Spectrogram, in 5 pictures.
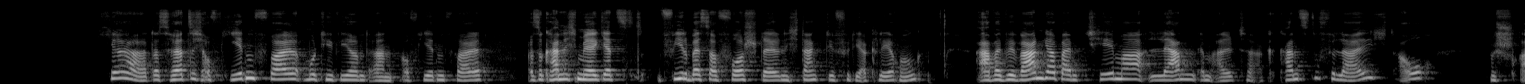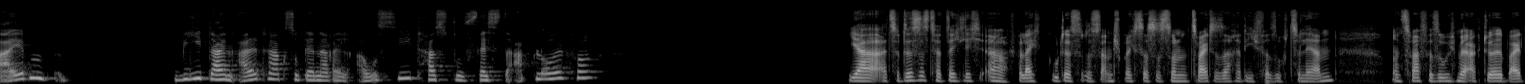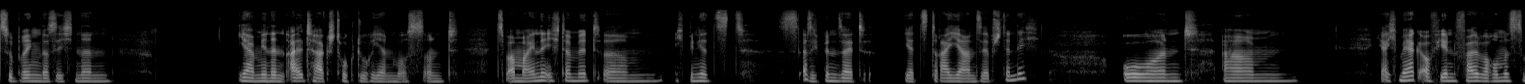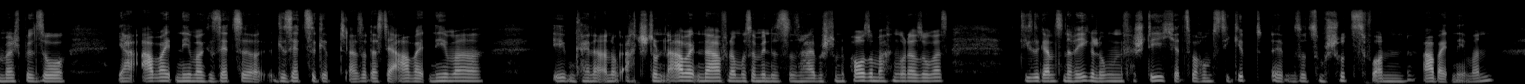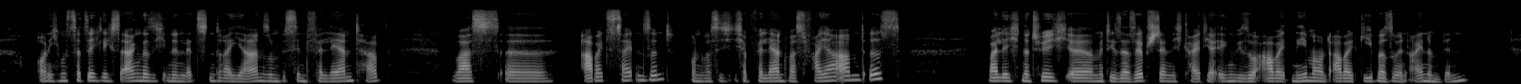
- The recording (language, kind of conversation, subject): German, podcast, Wie planst du Zeit fürs Lernen neben Arbeit und Alltag?
- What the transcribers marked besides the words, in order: none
